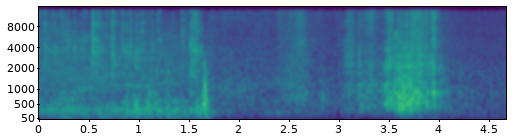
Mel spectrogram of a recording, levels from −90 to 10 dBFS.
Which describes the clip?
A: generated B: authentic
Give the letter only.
B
